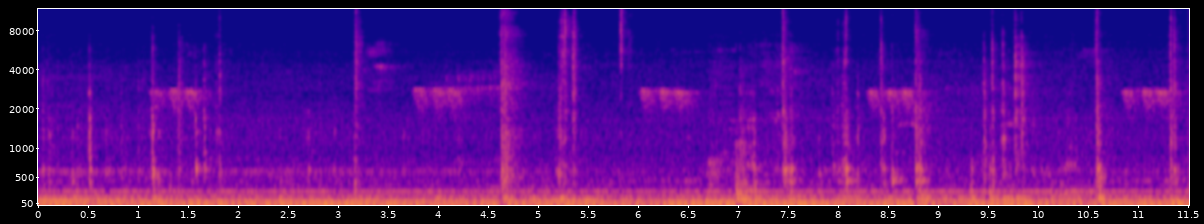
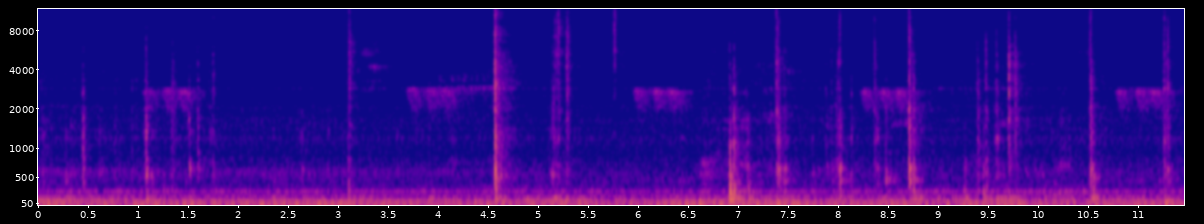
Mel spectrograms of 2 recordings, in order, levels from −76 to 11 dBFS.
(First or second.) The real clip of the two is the first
